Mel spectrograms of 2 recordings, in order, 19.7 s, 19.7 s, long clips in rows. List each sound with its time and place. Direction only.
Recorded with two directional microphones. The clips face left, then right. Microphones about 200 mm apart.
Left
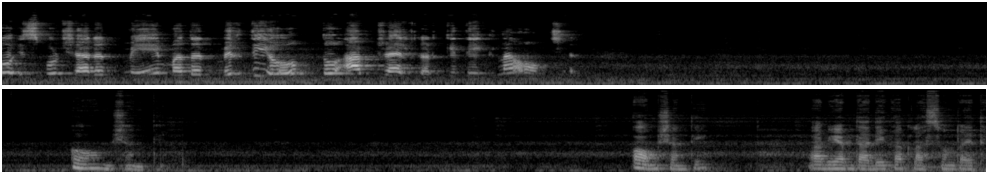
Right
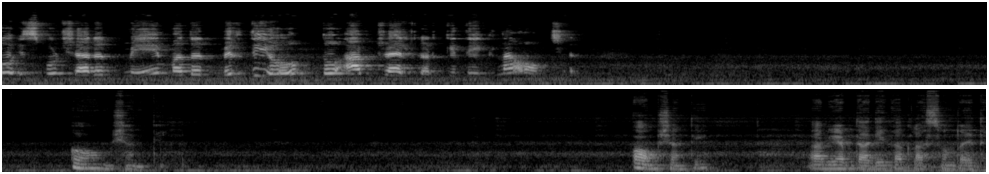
0.0 s a woman's voice: 25° right (ahead or behind)
10.5 s speech: 5° left (ahead or behind)
16.1 s speech: 10° left (ahead or behind)
17.9 s speech: 10° left (ahead or behind)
